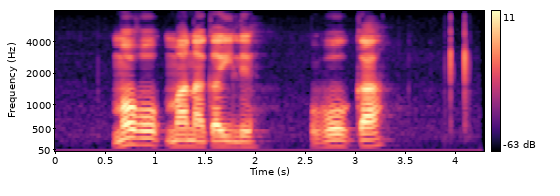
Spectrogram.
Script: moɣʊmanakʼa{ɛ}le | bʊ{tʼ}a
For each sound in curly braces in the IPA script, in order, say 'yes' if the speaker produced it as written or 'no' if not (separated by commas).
no, no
